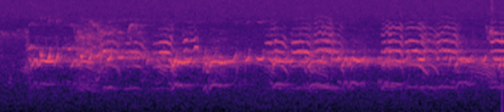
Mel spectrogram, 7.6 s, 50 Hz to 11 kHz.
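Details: Grey shrike-thrush of subspecies harmonica, foraging on winter solstice day 2021 in open forest and woodland of the Capertee Valley, New South Wales: rich, fluid whistled phrases, looping and slurred, flowing continuously at moderate distance over a quiet background.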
